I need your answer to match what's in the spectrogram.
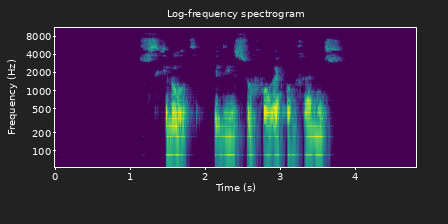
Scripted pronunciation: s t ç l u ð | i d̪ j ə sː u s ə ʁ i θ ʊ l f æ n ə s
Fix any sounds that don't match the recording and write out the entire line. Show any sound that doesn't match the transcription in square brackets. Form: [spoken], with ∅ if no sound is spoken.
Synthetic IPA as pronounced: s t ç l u [θ] | i d̪ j ə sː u [f] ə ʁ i [ħ] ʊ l f æ n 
